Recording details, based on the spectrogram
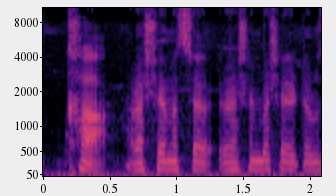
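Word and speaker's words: Х: আসলে ইংরেজি রাশিয়ান ভাষায় তো এইচ বলে কোনো অক্ষর নাই যে এইচ দিয়ে মানে হয়ের কাজ করবে, কিন্তু এই এক্সটা, দ্যাট মিনস রাশিয়ান ভাষায় এটাকে খা বলে, এটাই অনেক সময় উচ্চারণের ক্ষেত্রে হয়ের মতন উচ্চারণ হবে। তাহলে আমরা এটা যখন শিখতেছি তখন এটাকে খা বলে শিখবো, খা।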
